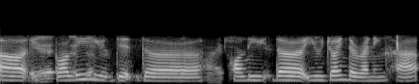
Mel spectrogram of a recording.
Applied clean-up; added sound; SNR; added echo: neural mask model Resemble Enhance denoiser.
